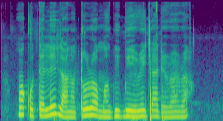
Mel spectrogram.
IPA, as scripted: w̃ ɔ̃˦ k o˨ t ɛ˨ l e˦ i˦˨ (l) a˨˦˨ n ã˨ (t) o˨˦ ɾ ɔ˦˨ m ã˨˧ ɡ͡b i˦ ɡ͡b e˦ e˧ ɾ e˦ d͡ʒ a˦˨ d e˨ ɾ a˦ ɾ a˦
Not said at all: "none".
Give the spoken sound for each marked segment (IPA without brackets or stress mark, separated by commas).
l, t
